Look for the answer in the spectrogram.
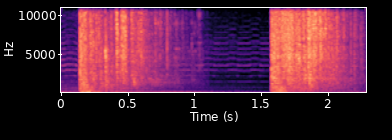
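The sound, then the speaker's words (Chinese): Two heavy crashing impacts about a second and a half apart, a bathroom door being smashed until its panel splits down the middle and opens a gap, each a loud, sharp hit with a cracking, rattling decay and no voices. “终于，洗手间的门板从中间裂开，露出了一个缝隙，眼看在外面的东西要闯进来了。”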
